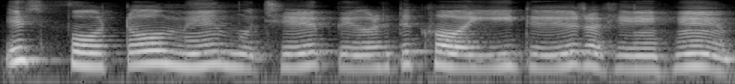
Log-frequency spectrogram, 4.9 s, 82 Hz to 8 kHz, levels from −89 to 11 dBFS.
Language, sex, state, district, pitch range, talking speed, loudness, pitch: Hindi, female, Madhya Pradesh, Katni, 210-235 Hz, 110 wpm, -17 LUFS, 220 Hz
